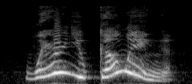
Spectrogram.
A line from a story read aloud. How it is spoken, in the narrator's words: Ray yelled, his voice bouncing and echoing in the tunnel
